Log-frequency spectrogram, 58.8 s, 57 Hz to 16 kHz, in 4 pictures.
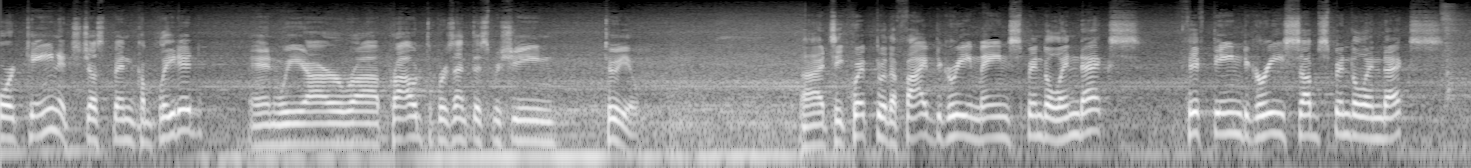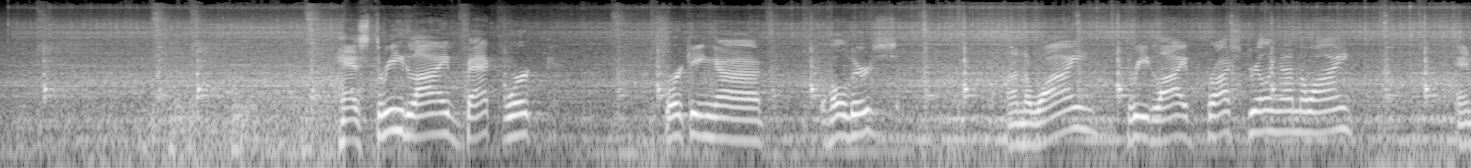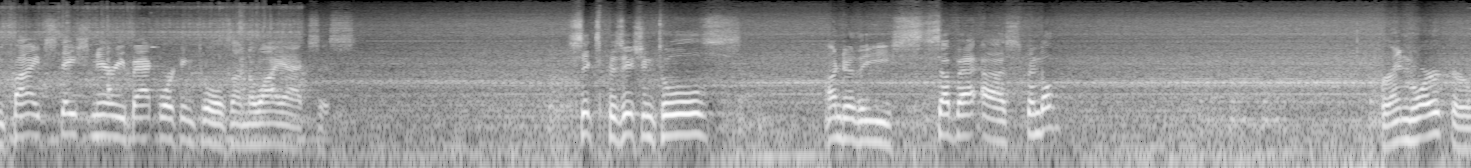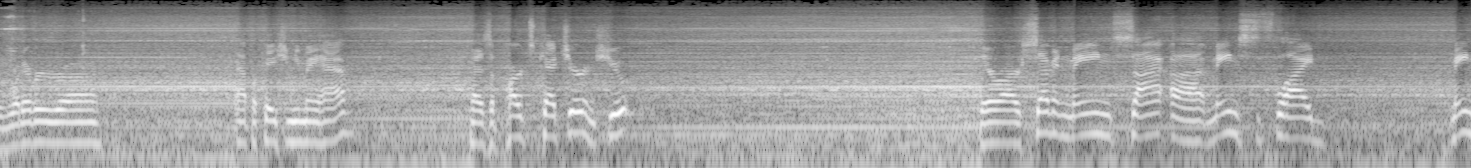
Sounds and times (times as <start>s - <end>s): Speech: 0.0s - 6.4s, 8.0s - 14.5s, 18.1s - 20.2s, 21.4s - 23.7s, 24.8s - 28.3s, 29.3s - 33.0s, 35.1s - 36.9s, 37.7s - 40.1s, 43.2s - 45.2s, 46.5s - 47.7s, 48.8s - 50.5s, 53.9s - 57.4s, 58.6s - 58.8s.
